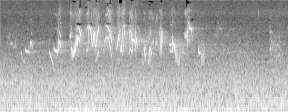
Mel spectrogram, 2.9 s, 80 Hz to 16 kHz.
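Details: On 10 July 2015, a chestnut-eared bunting singing on a power line gives a quick two-second jumble of high, thin chirps and twitters over a steady low rumble of wind or distant traffic; chestnut-eared bunting.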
